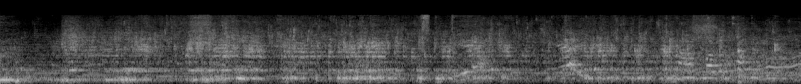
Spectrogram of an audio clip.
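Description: Steady rushing water, with faint voices underneath near the end.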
